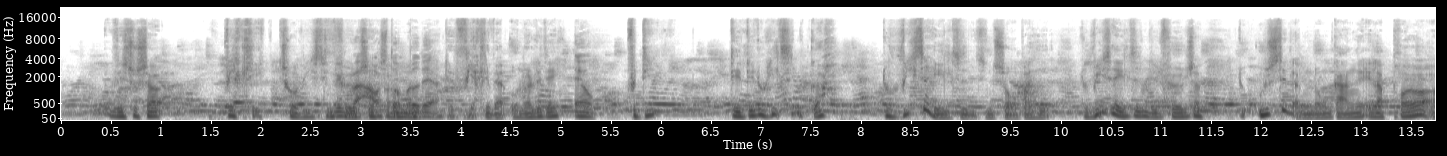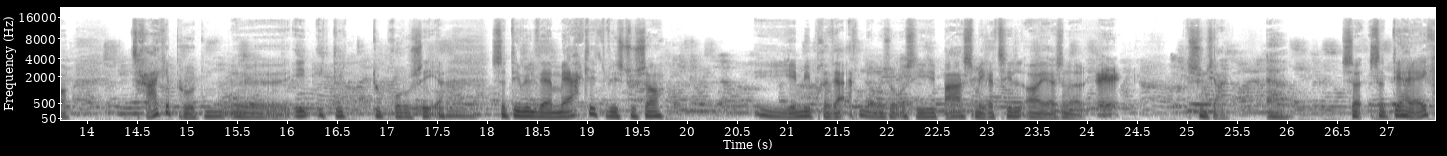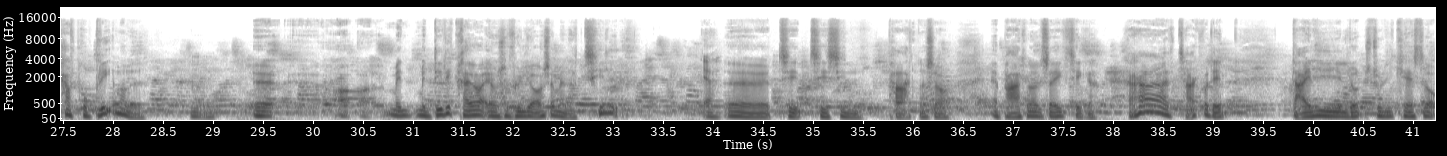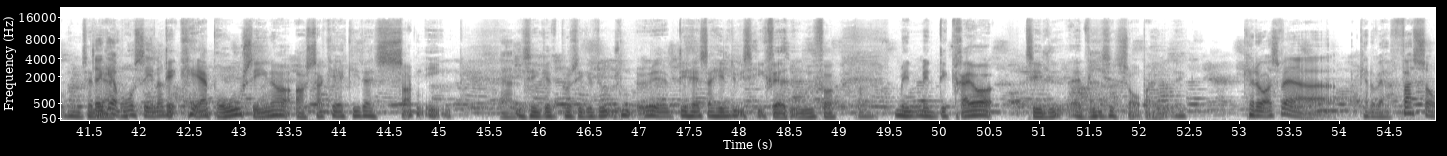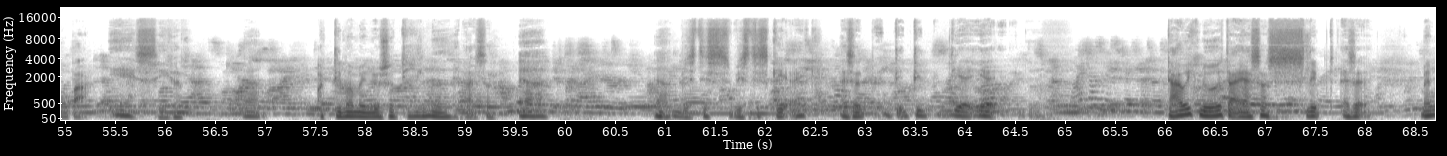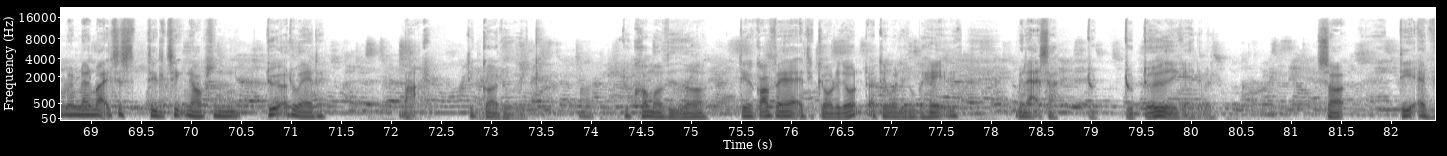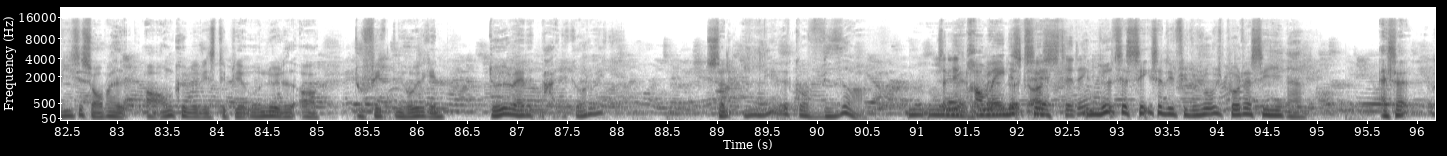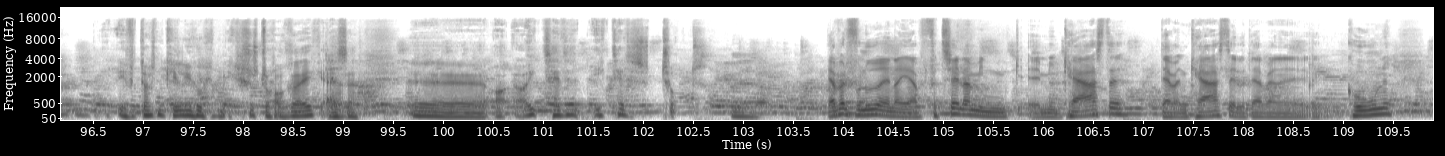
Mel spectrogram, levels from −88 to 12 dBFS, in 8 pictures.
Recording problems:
background chatter; loud; throughout; 4 voices, 8 dB below the speech

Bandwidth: 15 kHz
